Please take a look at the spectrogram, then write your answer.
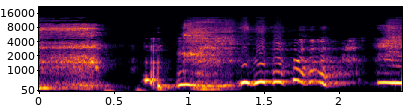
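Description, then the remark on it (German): A voice close to the mic imitates their own heavy snorting breaths, ASMR-style: a few loud, rough nasal huffs mixed with throaty, voiced grunts, spread over a couple of seconds with no words. “Ich habe mein Schnaufen gehört und ich muss schnell ASMR machen, dass ihr es hört.”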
